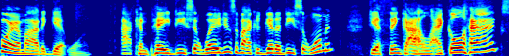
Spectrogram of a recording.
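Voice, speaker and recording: In a put-on character voice, the speaker sounds gruff at a middle pitch and a moderate pace. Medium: virtual streamer. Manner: gruff, rough colloquial speech.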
